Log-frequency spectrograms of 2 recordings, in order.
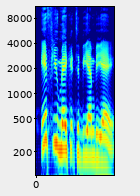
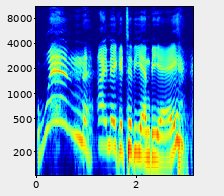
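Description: First: Said in the usual way. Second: When stretched out long, high and loud; stress on When. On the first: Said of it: "this guy was saying". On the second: Retold or imitated. Son correcting a man about the NBA, When heavily stressed. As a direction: draw out When as an emphatic correction. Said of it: "my son Jacob's like".

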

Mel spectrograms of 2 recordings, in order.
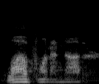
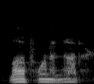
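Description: First: Soft, faint, much quieter; old man's whisper. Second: Soft, faint, much quieter; repeated whisper. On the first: Preacher voicing old John's faint whisper. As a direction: barely breathe it like a dying elder. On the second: Preacher voicing old John's repeated whisper. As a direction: breathe it once more, gently. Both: Retold or imitated. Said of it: "all he could do was whisper".

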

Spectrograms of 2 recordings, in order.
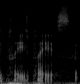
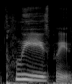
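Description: First: Whispered pleading; whispering. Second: Said in the usual way. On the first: Shown as a demonstration. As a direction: breathe the pleas without voice. Pleading, then repeated whispered.

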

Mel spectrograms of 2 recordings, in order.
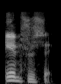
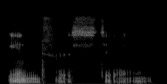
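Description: First: Said in the usual way. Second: Slow, breathy whisper, much softer and lower; whispered interesting. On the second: Shown as a demonstration. Cohost mulls over a surprising claim in a slow whisper. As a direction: let the word fade to a slow whisper. Repeats word, fading to whisper.

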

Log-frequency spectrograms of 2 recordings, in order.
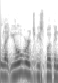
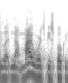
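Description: First: "your" leaned on, set against "my"; stress on your. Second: "my" leaned on, set against "your"; stress on my. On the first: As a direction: press "your" in "Let your words be spoken". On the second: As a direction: press "my" in "let not my words be spoken". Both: Shown as a demonstration.

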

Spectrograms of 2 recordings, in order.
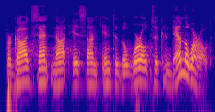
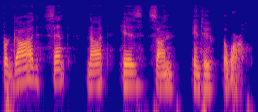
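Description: First: Measured reading that carries on past "world" to "condemn"; no stop after WORLD. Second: Slow, low reading that ends with finality on "world"; full stop after WORLD. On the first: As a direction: keep "world" open, rise on "condemn", then fall. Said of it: "the verse doesn't stop after the first nine words". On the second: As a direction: read word by word and drop "world" to a full stop. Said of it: "I'm glad there's not a period". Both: Shown as a demonstration.

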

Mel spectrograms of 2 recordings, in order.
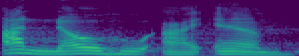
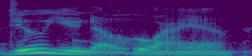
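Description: First: "I know who I am." said slowly as a firm falling statement; confident statement. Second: "Do you know who I am?" asked softly as an unsure question; doubtful question. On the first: Preacher showing how a child of God says it, slow firm statement. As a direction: plant it slowly, certain of yourself. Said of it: "You change it with an exclamation, a statement". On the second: Preacher showing the wrong, doubting way to say it, soft unsure question. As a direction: ask it quietly, unsure of yourself. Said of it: "You change it with an exclamation".

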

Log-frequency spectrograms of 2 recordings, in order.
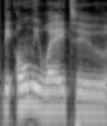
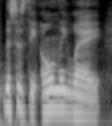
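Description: First: "only" stressed and drawn out slowly. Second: Said in the usual way. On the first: Shown as a demonstration. Podcast cohost testing the quote, stressing "only". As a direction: lean hard on the word "only". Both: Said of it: "put the emphasis on the word only".

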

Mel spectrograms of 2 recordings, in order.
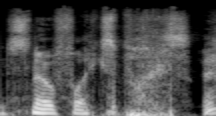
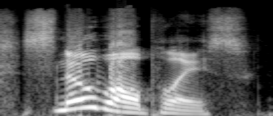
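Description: First: Whispered "Snowflakes place" through a laugh; soft, breathy laugh on the misspoken "Snowflakes place"; laughing at a slip. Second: "Snowball" said slowly and louder, correcting "Snowflakes"; slow, loud correction landing hard on "Snowball"; corrected word stressed. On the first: Real, not acted. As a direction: giggle at the wrong word "Snowflakes". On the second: Shown as a demonstration. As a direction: punch the right word "Snowball", slow and firm.

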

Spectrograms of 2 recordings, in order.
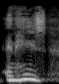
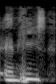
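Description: No difference in how they are said.

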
